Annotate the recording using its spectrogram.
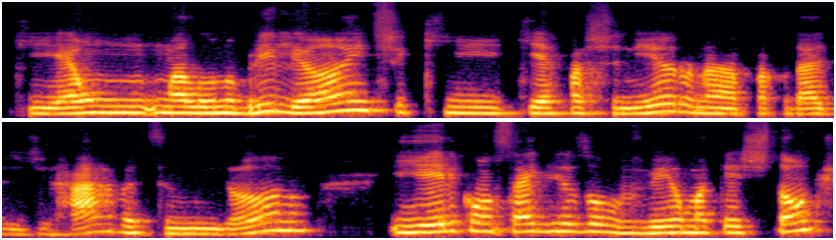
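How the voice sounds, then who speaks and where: A woman speaks at a moderate pace in a fairly low, somewhat breathy voice. Her intonation is lively. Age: 50s. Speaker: knowledge management specialist. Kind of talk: casual chat. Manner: halting.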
